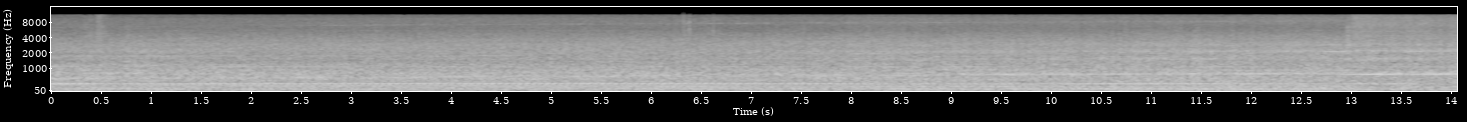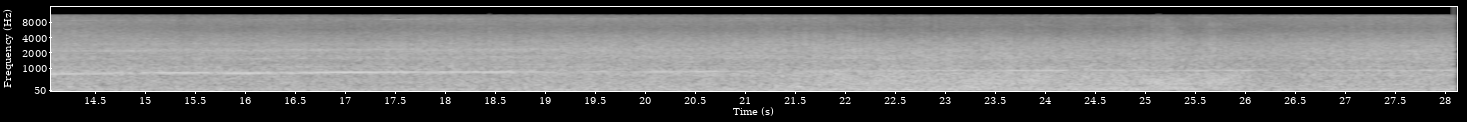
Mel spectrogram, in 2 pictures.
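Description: Running noise inside a Hankyu 5300 series electric train car: a steady rumble of wheels on rail with a whine that rises slowly in pitch as the train gathers speed. A steady lower hum stops about halfway.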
